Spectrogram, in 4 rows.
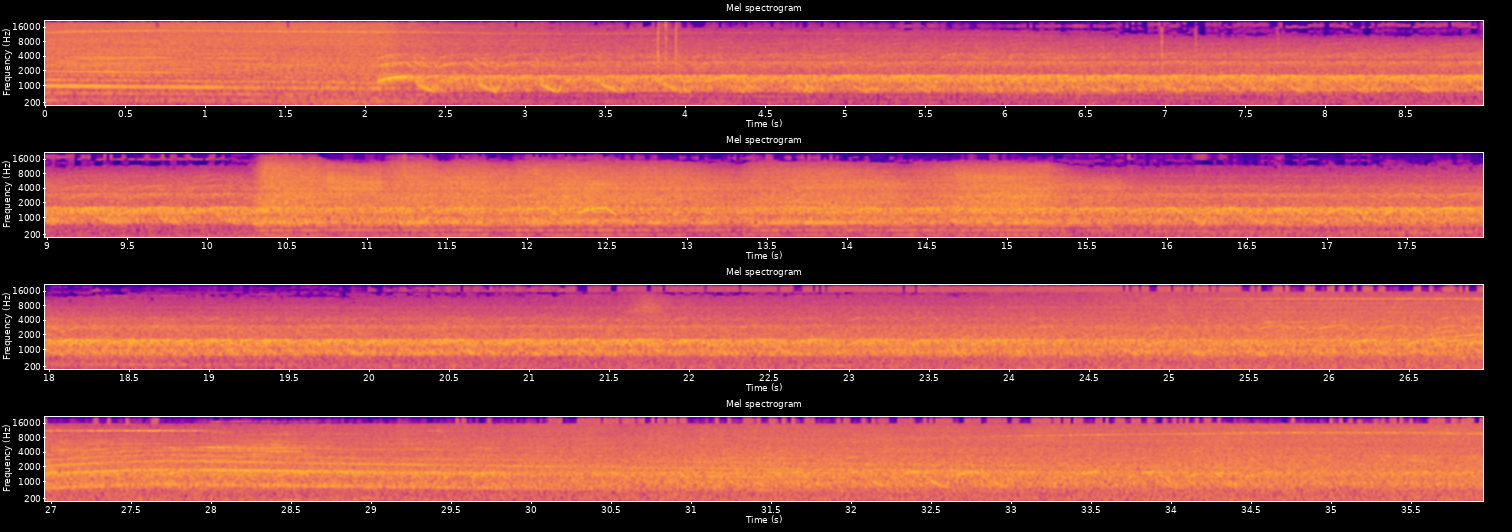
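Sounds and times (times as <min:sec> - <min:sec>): electronic yelp siren: 0:00.0 - 0:35.9.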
